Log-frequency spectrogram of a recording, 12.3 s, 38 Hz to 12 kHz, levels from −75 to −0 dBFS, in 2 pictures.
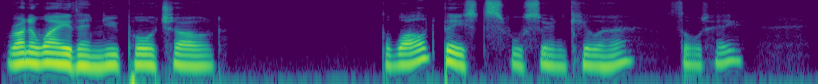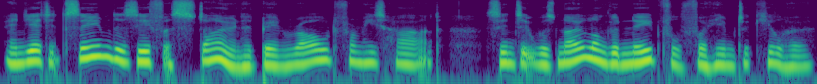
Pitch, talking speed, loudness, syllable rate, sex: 155 Hz, 195 wpm, -19 LUFS, 4.7 syllables/s, male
